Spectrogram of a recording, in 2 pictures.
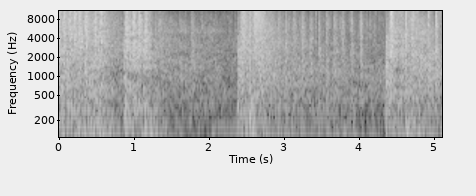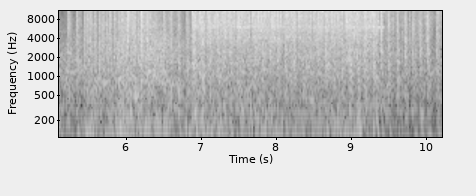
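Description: Tank engines rumble and clank.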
